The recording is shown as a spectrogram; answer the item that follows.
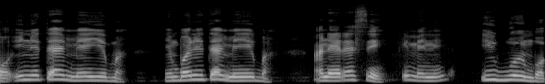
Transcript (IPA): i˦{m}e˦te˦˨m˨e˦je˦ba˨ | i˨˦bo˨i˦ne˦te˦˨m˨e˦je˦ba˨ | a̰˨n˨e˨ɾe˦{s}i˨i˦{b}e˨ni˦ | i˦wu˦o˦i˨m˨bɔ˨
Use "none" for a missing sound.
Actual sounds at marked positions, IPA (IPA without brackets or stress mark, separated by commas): n, s, m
